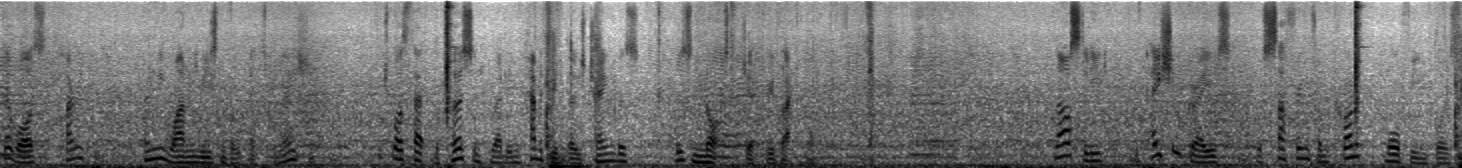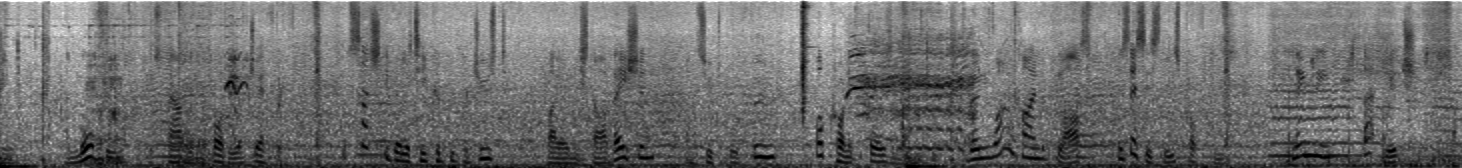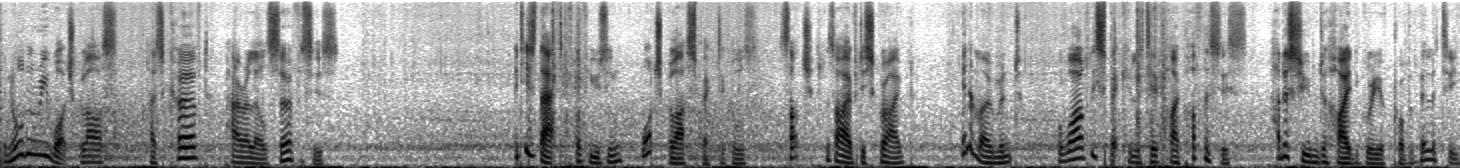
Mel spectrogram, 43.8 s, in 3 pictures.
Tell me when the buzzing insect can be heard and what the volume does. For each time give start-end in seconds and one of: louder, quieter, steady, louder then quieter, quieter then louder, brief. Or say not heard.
0.0-43.8 quieter.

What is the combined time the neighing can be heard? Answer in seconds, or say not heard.
4 s.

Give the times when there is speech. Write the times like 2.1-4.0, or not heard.
0.0-8.3, 10.6-32.8, 34.4-43.8.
